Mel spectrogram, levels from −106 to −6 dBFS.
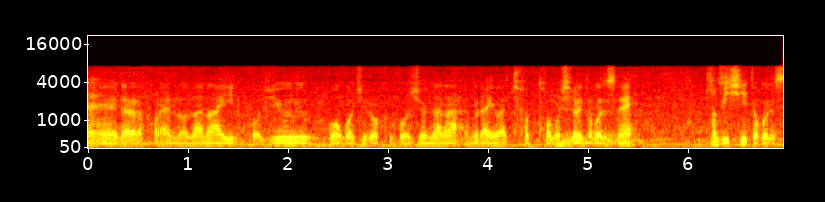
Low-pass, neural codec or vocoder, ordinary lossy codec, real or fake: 7.2 kHz; codec, 16 kHz, 8 kbps, FreqCodec, smaller model; none; fake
